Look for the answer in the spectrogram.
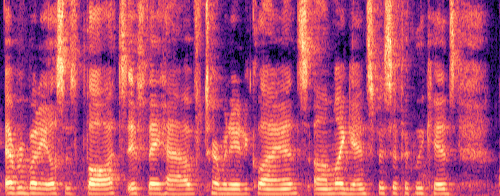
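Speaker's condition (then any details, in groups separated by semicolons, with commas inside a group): No condition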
